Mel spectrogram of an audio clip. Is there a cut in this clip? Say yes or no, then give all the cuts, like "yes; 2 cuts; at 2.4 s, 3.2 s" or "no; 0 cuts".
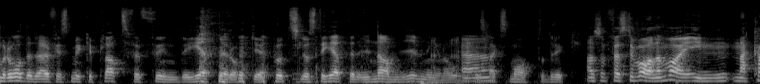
no; 0 cuts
